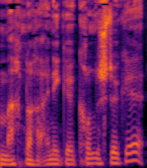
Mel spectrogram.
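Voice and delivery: plain reading voice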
